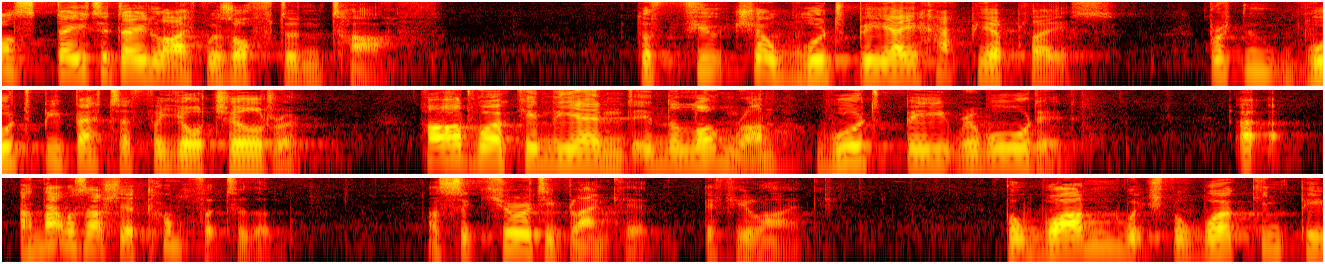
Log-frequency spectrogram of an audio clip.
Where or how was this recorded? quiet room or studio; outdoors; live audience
live audience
